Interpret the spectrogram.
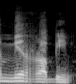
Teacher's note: Tulisannya min rabbihim, dibacanya mir rabbihim. Ini idgham bila gunnah, idgham tanpa dengung, tanpa ditahan. · nun mati ketemu ro. Nih, setiap huruf mati ketemu huruf bertasdid, huruf matinya jangan dibaca. Min jadi mir. Setiap nun mati, setiap huruf yang ada tanda matinya, ada sukunnya jangan dibaca.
